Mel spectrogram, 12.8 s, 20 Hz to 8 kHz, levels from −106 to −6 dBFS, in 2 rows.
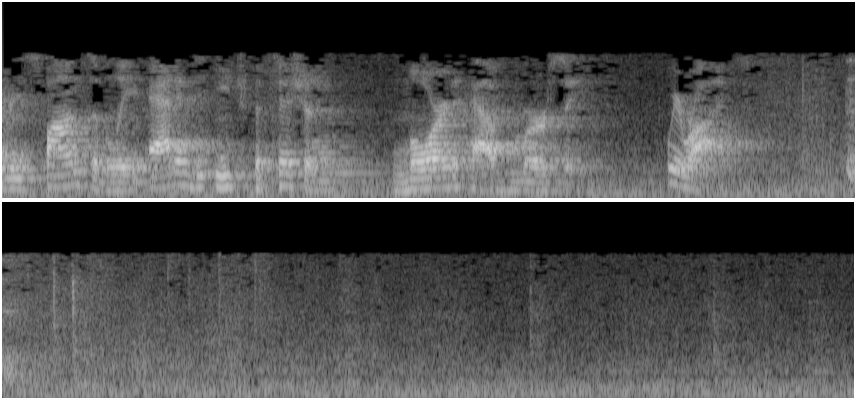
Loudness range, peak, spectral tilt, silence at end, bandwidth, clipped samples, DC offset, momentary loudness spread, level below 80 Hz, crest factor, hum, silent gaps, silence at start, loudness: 19 LU; -18 dBFS; -3.5 dB/octave; 0 s; 3.9 kHz; under 0.1%; under 0.1%; 22 LU; -56 dBFS; 22 dB; none; none; 0 s; -36 LUFS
